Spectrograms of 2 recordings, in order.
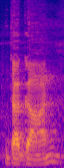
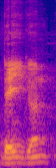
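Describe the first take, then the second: First: The name is said the original, older way. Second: The name is said the anglicized English way. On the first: "I think the original pronunciation is Dagan" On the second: "Deigan is in English more"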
